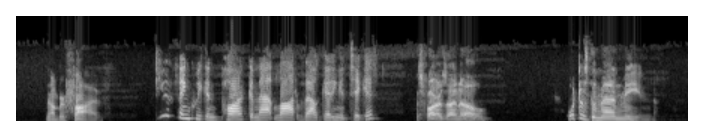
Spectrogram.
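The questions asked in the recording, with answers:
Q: What does the man mean?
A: He thinks they can park there without getting a ticket.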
